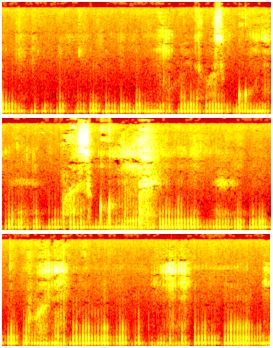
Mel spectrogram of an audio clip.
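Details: Captive serval purring while feeling good: a steady, low rumbling purr runs throughout, overlaid by scattered clicks, rustles and faint human voices.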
